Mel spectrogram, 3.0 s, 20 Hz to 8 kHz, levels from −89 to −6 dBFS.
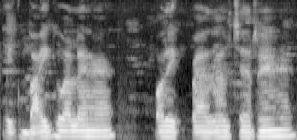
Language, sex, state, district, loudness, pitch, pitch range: Hindi, male, Chhattisgarh, Raipur, -14 LUFS, 110 Hz, 110-120 Hz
